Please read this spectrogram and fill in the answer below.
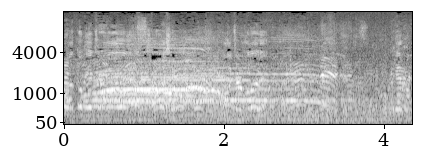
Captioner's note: crowd cheering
